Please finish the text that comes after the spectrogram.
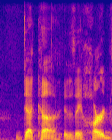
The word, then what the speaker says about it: deca: Rec this is called Deca Deca okay not Desa Deca it is a hard C and that represents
